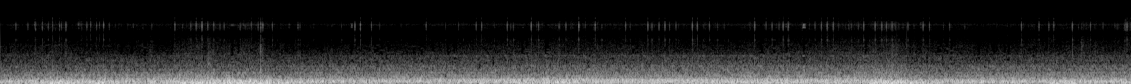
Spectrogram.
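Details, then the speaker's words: Car driven at 15 mph down a driveway, then faster: deep steady rumble and drone, at first mistaken for an engine knock, getting much worse with speed; identified as a bad wheel bearing, not yet fixed. "ou're going to hear it get a lot worse as I as I get moving so let's go and pay close attention to how it sounds"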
